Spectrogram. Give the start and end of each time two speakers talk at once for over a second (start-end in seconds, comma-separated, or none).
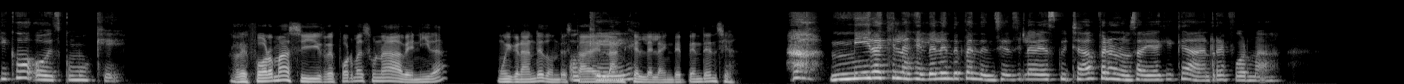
none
